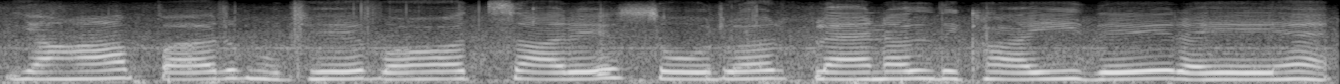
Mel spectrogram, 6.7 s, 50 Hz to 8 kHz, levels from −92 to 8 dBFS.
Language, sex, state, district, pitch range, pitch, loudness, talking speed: Hindi, female, Madhya Pradesh, Katni, 235-255 Hz, 245 Hz, -10 LUFS, 100 wpm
